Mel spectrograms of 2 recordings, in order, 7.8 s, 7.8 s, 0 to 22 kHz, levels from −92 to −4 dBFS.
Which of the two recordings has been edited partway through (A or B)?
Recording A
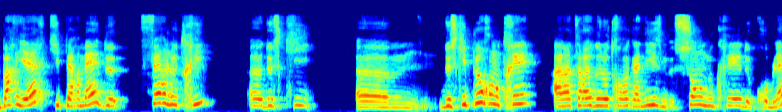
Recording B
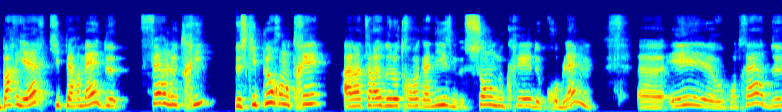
B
